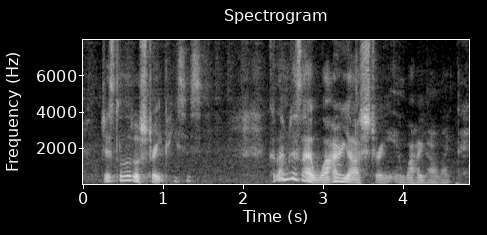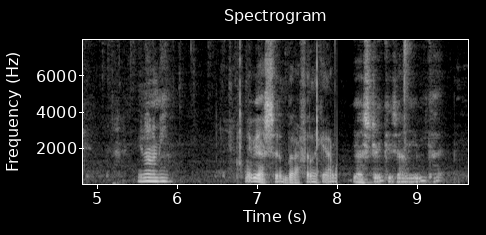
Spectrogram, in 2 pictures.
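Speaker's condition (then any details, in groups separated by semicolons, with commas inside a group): No condition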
